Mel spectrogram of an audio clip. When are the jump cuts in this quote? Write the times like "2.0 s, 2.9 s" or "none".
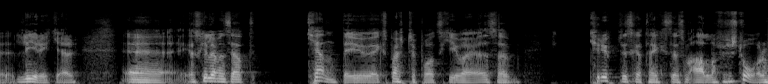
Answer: none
